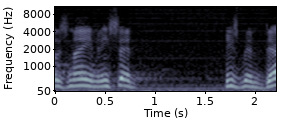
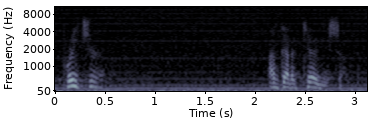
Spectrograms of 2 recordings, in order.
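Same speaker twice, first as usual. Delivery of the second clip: very weak, frail, whispered near-whisper voice; 6 semitones lower, 12 dB quieter than usual. Preacher retells a man who beckoned him over, imitating a very weakened voice. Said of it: "in a very weakened voice".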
